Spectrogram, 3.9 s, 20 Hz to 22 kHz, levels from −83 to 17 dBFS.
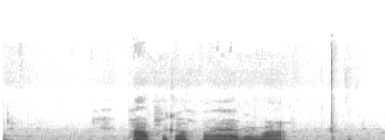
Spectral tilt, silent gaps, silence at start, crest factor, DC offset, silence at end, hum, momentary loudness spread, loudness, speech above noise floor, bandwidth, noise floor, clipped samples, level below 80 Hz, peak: -9 dB/octave; none; 0.05 s; 20 dB; under 0.1%; 1 s; none; 4 LU; -20 LUFS; 37 dB; 14.5 kHz; -55 dBFS; under 0.1%; -54 dBFS; -2 dBFS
